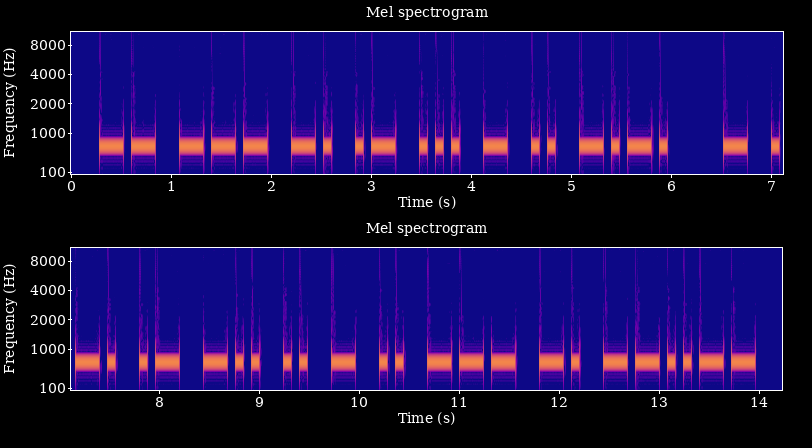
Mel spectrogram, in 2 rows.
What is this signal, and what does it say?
Morse code, heard as a keyed tone, about 15 wpm, 700 Hz. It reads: MONASTIC TRADITION,
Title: Pangram Challenge v2 - 15wpm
